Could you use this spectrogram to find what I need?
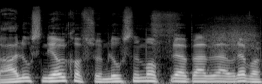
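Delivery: ordinary delivery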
